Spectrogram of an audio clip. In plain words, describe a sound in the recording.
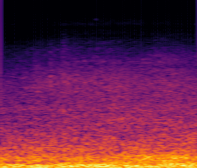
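A scooter engine putters close by.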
